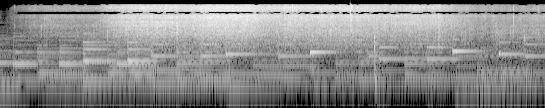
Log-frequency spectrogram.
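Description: Chicken and onions sizzling and frying in hot oil in a nonstick pan, a steady loud hiss that starts abruptly, with one sharp tap about two-thirds through. Light background music with a simple melody plays under it.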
